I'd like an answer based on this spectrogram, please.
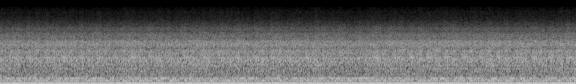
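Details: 20-year-old Duramax diesel pickup with recent new injectors, after an earlier start-and-die, glow plug code now cleared, fuel pressure bouncing 5600–5800 psi (owner unsure if in spec); deep even idle, no misses, knocks or surging; normal idle.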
